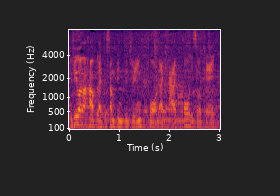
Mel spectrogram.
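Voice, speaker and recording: A woman's voice: very deep voice, fast talker. A woman hosting a casual dinner interview with visitors, chatty and laughing often as she asks many questions. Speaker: host. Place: busy Tokyo street and restaurant. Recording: noisy crowded restaurant recording. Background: restaurant crowd and music.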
